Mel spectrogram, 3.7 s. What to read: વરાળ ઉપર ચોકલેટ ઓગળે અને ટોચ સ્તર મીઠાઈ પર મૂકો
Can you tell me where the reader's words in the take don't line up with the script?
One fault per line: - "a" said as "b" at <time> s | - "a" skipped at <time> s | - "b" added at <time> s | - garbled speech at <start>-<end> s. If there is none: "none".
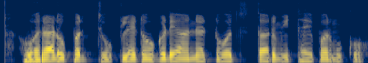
none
